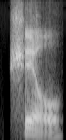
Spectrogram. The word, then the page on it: shill: American English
